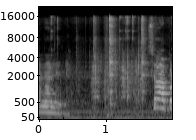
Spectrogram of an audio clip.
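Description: A few light metallic clinks of a stainless steel plate and steel tongs knocking as the plate of corn kernels is handled.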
